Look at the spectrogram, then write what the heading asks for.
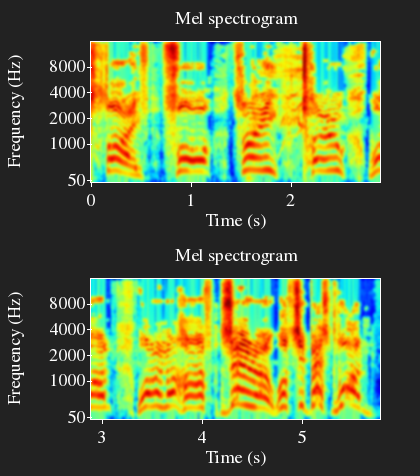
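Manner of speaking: very high, loud, slow shouted countdown; mock countdown. Corbyn counts down at the narrator in a high shout. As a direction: shout the countdown like a game show.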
